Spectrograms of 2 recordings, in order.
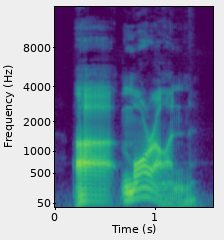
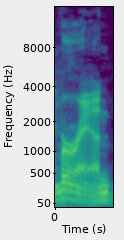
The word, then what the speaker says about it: Moran: Moron. It's Moran, but I'm going to pronounce it moron in this particular case. – I think that is how he pronounces it.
